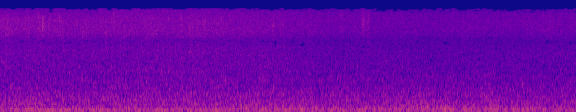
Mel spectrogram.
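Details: A constant rushing noise, like wind or distant surf, with no animal sounds present.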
